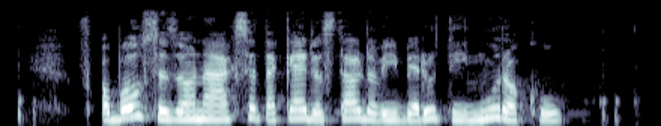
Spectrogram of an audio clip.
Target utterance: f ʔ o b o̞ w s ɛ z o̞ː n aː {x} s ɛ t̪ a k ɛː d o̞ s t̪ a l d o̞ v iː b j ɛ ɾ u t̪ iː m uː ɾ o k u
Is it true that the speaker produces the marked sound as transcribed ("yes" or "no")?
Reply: yes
